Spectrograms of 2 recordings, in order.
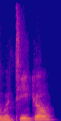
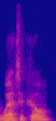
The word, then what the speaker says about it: wetiko: each other and went wetiko some people will pronounce it watico or wetaco and and they knew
